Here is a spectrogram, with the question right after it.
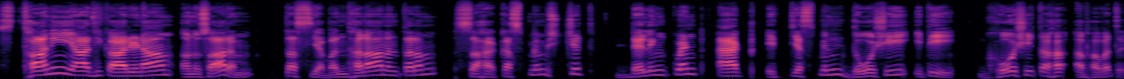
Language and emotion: Sanskrit, neutral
